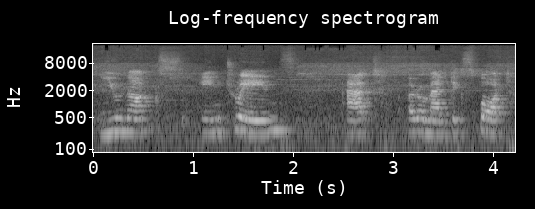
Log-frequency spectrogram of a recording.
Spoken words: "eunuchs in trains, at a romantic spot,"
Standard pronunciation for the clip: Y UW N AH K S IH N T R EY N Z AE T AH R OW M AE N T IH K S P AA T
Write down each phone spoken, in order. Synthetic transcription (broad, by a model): Y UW N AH K S IH N T R EY N AE T AH R OW M AE N T IH K S P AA T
